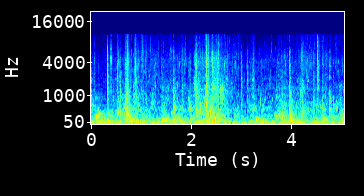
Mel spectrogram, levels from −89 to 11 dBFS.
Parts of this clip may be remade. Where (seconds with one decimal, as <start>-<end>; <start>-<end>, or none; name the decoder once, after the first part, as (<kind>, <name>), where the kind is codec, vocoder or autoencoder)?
none

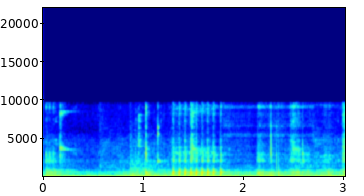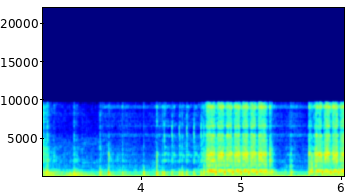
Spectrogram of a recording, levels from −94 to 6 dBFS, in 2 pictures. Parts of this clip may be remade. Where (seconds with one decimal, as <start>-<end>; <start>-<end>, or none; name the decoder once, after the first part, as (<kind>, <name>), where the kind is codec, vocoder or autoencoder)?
1.8-2.7 (codec, HILCodec); 3.6-4.3; 5.2-6.0

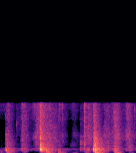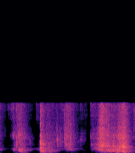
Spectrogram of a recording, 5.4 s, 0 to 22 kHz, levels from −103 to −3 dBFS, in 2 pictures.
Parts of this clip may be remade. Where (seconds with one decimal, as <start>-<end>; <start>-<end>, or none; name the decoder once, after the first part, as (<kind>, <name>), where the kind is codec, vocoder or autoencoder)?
4.4-4.9 (codec, SNAC)

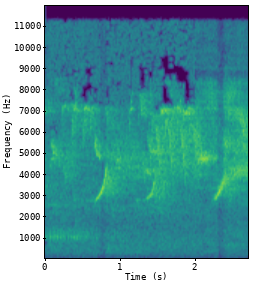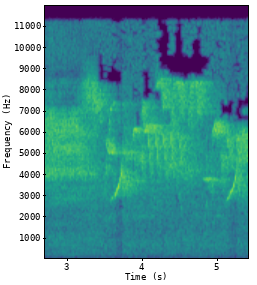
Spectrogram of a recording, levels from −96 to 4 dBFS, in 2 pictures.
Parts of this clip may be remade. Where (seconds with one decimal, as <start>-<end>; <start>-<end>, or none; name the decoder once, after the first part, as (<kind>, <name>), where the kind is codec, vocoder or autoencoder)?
2.0-3.4 (autoencoder, DAC-VAE)

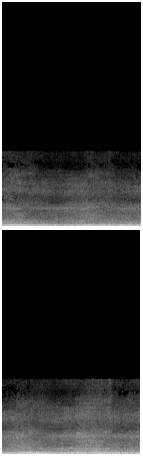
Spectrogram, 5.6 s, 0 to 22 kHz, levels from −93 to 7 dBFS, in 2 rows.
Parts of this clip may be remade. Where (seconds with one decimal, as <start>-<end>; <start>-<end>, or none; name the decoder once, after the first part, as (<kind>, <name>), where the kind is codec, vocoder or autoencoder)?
0.8-1.7 (codec, SNAC); 3.4-4.8

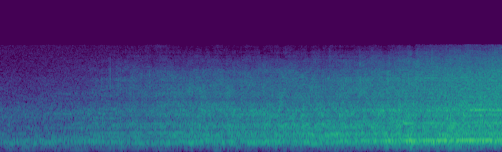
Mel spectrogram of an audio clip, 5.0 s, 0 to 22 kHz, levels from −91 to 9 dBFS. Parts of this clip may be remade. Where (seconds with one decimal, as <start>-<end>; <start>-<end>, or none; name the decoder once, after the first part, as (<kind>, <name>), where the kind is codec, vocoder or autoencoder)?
1.2-4.2 (codec, HILCodec)

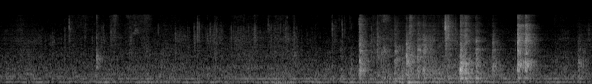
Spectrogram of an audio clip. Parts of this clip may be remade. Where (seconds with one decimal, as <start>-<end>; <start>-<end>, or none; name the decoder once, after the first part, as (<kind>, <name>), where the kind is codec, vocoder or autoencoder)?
0.0-0.4 (autoencoder, DAC-VAE); 3.9-5.9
